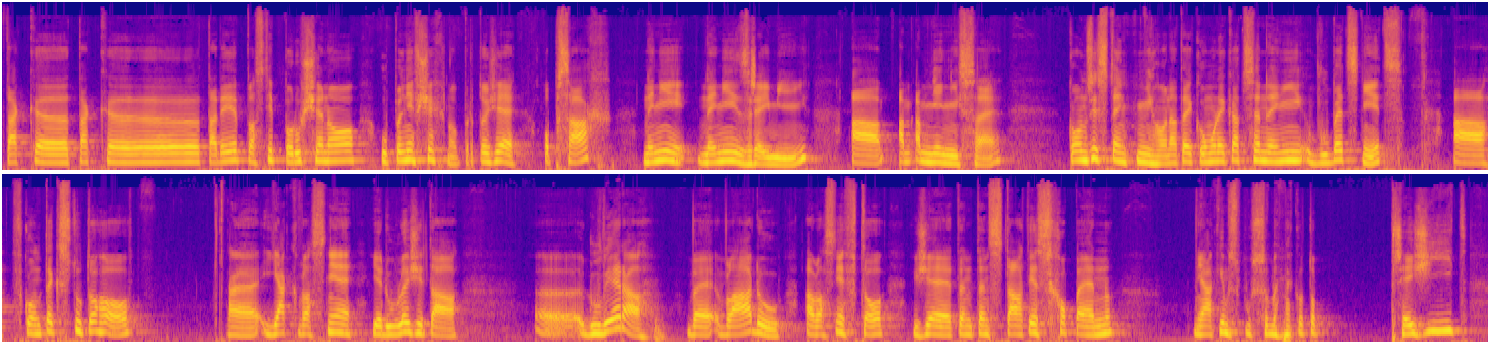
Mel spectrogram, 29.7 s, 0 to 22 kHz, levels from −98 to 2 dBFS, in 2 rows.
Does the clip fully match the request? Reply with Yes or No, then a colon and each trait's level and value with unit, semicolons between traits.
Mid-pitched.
Yes: medium, 155 Hz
